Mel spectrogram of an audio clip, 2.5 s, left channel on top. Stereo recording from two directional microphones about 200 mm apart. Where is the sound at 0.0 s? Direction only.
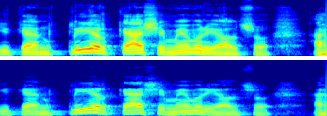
35° left (ahead or behind).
